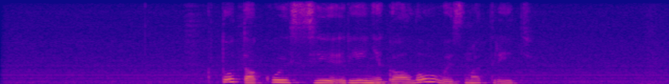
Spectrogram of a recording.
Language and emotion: Russian, neutral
